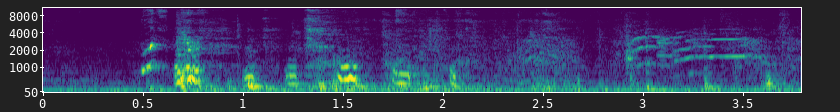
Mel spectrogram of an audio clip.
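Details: Shiba Inu puppies, litter born 23 September to the dam Fuuka at a breeder, play-fighting together: short squeaky yelps and growly bursts in quick succession, then a thin whine that rises and falls, over a low steady hum.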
